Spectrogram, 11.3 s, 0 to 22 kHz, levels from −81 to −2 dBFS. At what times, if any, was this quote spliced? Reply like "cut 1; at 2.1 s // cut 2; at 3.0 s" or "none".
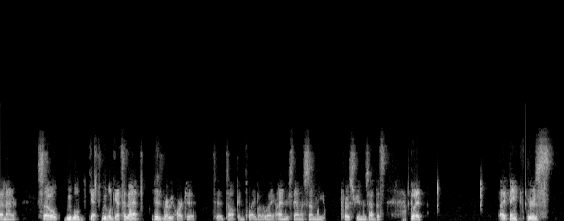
cut 1; at 10.0 s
